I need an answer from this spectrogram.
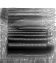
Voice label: "zionn2", taiwanese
